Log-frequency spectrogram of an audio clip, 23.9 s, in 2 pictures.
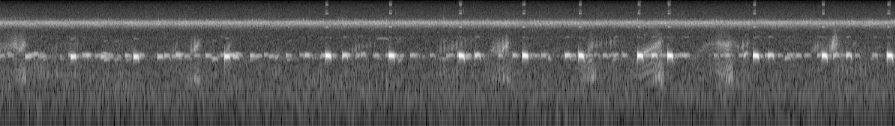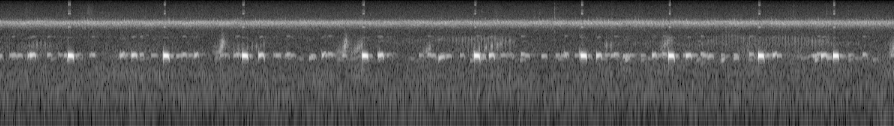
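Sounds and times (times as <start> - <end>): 
crickets chirping at night in a wasteland: 0.0 - 23.8.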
